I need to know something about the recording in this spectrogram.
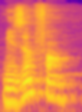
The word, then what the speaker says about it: mes enfants: Vamos fazer uma ligação, ou seja, vamos fazer uma liaison. Então, vamos pronunciar mes enfants.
